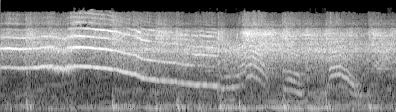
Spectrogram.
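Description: A punk singer lets out a long, piercing scream that slowly slides downward in pitch, followed by shorter rising-and-falling yelps, all over a pounding drum and bass backing.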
